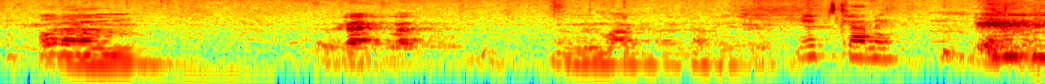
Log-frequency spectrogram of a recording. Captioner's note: murmurs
